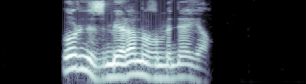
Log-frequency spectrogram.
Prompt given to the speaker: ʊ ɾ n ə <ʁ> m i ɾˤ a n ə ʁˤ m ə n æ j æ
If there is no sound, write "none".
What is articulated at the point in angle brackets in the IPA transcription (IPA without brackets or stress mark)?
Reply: z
